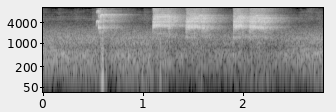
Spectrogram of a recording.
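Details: Black francolin giving a loud, harsh call: one sharp click, then three rasping, grating bursts, each about a third of a second long and spaced roughly half a second apart.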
